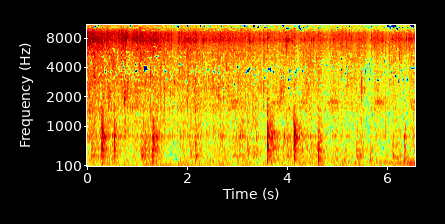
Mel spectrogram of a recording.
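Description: Crushed garlic, curry leaves and green chillies sizzling in hot oil in a kadai, with a spoon scraping and clicking against the pan as it stirs. The sizzle eases off slowly.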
